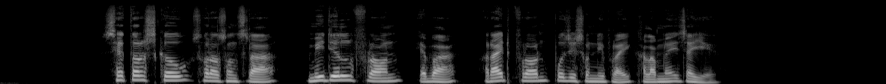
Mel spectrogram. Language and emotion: Bodo, neutral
